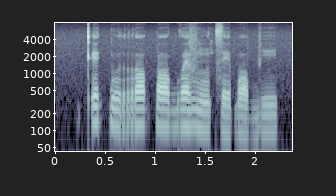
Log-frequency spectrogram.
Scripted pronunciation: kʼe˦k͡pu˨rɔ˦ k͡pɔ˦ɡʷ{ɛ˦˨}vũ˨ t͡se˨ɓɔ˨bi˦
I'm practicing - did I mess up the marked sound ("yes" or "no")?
yes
